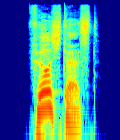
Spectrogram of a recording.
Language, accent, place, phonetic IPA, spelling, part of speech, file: German, Germany, Berlin, [ˈfʏʁçtəst], fürchtest, verb, De-fürchtest.ogg
- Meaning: inflection of fürchten: 1. second-person singular present 2. second-person singular subjunctive I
